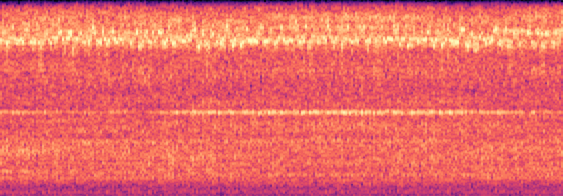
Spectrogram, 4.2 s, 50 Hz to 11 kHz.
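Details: 2005 Mini Cooper S at idle: steady high-pitched whine and hiss over quiet idle, unchanging; accessory drive noise, owner suspects idler pulley.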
